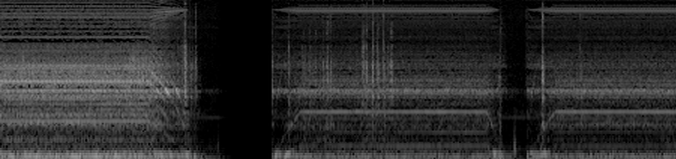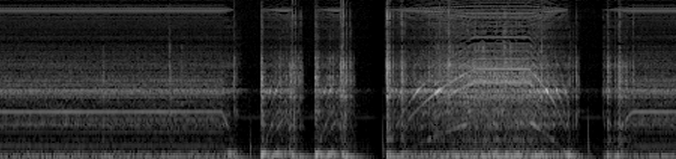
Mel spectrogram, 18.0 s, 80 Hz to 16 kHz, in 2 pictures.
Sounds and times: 3d cutter 0:00.0 - 0:02.6
3d cutter 0:14.2 - 0:16.6

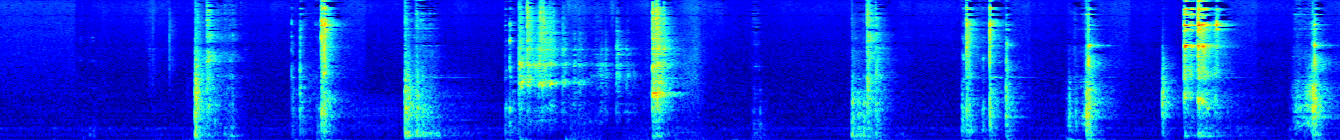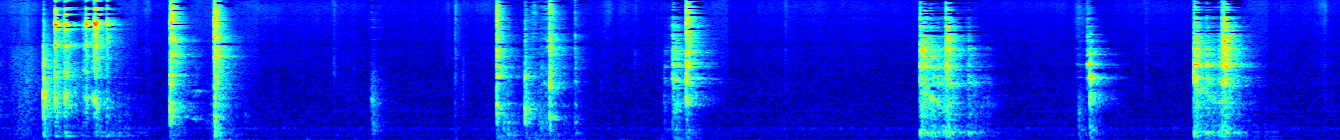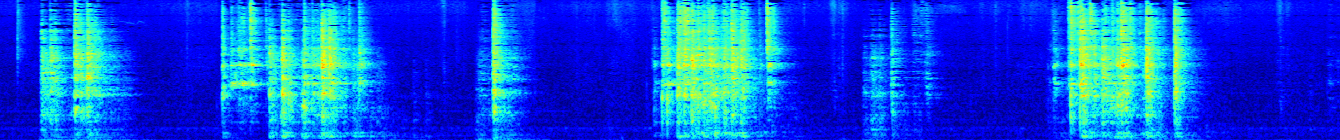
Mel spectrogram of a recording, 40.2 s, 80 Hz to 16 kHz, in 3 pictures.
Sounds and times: dishes being put away 0:01.9 - 0:06.9
dishes being put away 0:09.6 - 0:12.4
dishes being put away 0:13.0 - 0:15.9
dishes being put away 0:22.6 - 0:23.4
dishes being put away 0:25.4 - 0:26.1
dishes being put away 0:27.2 - 0:28.2
dishes being put away 0:29.0 - 0:32.2
dishes being put away 0:33.4 - 0:36.3
dishes being put away 0:37.3 - 0:38.9

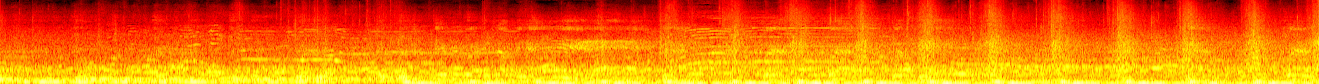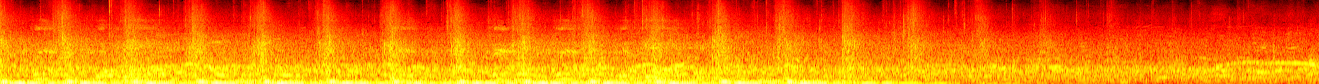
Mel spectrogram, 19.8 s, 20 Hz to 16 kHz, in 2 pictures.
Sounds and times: intermission music 0:00.0 - 0:17.1
general crowd sounds 0:00.0 - 0:19.7
Cheers 0:04.4 - 0:19.7

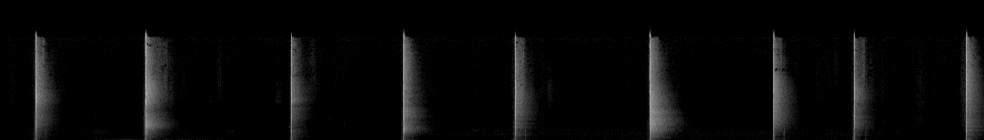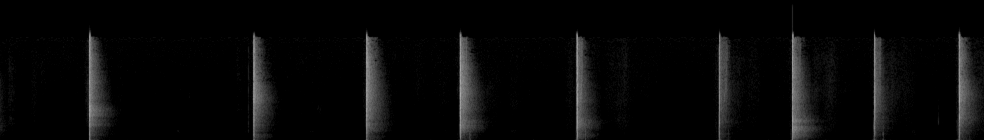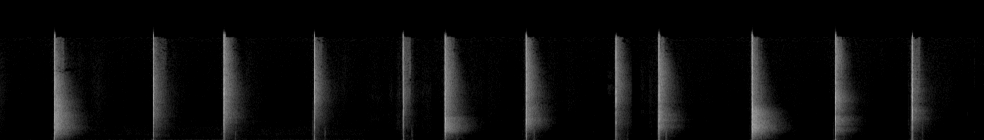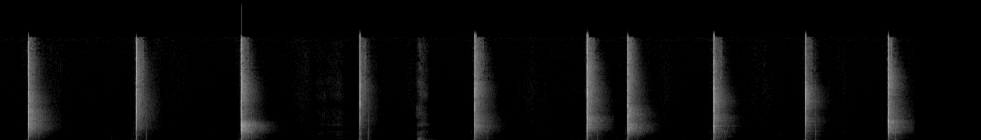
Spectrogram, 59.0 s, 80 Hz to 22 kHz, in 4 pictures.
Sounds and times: Slapping Face 0:00.4 - 0:01.0
Slapping Face 0:02.1 - 0:02.7
Slapping Face 0:04.2 - 0:04.8
Slapping Face 0:06.0 - 0:06.5
Slapping Face 0:07.6 - 0:08.2
Slapping Face 0:09.7 - 0:10.3
Slapping Face 0:11.5 - 0:12.0
Slapping Face 0:12.7 - 0:13.2
Slapping Face 0:14.4 - 0:15.0
Slapping Face 0:16.0 - 0:16.6
Slapping Face 0:18.5 - 0:19.0
Slapping Face 0:20.2 - 0:20.7
Slapping Face 0:21.6 - 0:22.2
Slapping Face 0:23.3 - 0:23.9
Slapping Face 0:25.4 - 0:25.9
Slapping Face 0:26.6 - 0:28.2
Slapping Face 0:29.0 - 0:29.6
Slapping Face 0:30.3 - 0:31.0
Slapping Face 0:31.7 - 0:32.1
Slapping Face 0:32.8 - 0:33.4
Slapping Face 0:34.2 - 0:34.6
Slapping Face 0:35.4 - 0:36.7
Slapping Face 0:37.3 - 0:37.8
Slapping Face 0:38.6 - 0:39.9
Slapping Face 0:40.7 - 0:41.4
Slapping Face 0:42.0 - 0:42.5
Slapping Face 0:43.1 - 0:43.6
Slapping Face 0:44.6 - 0:45.2
Slapping Face 0:46.2 - 0:46.7
Slapping Face 0:47.8 - 0:48.4
Slapping Face 0:49.2 - 0:51.9
Slapping Face 0:53.0 - 0:54.2
Slapping Face 0:54.9 - 0:55.4
Slapping Face 0:56.3 - 0:56.7
Slapping Face 0:57.5 - 0:58.0

